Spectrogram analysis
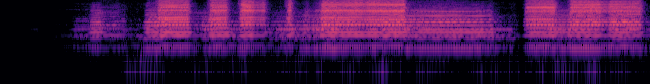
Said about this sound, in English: It was a rally tailor-made for the age of social distancing. A stream of cars flowed through Appliance Park, flashers on, constantly honking, and bearing signs asking GE Appliances and its parent company Hire to put their health over its wealth.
